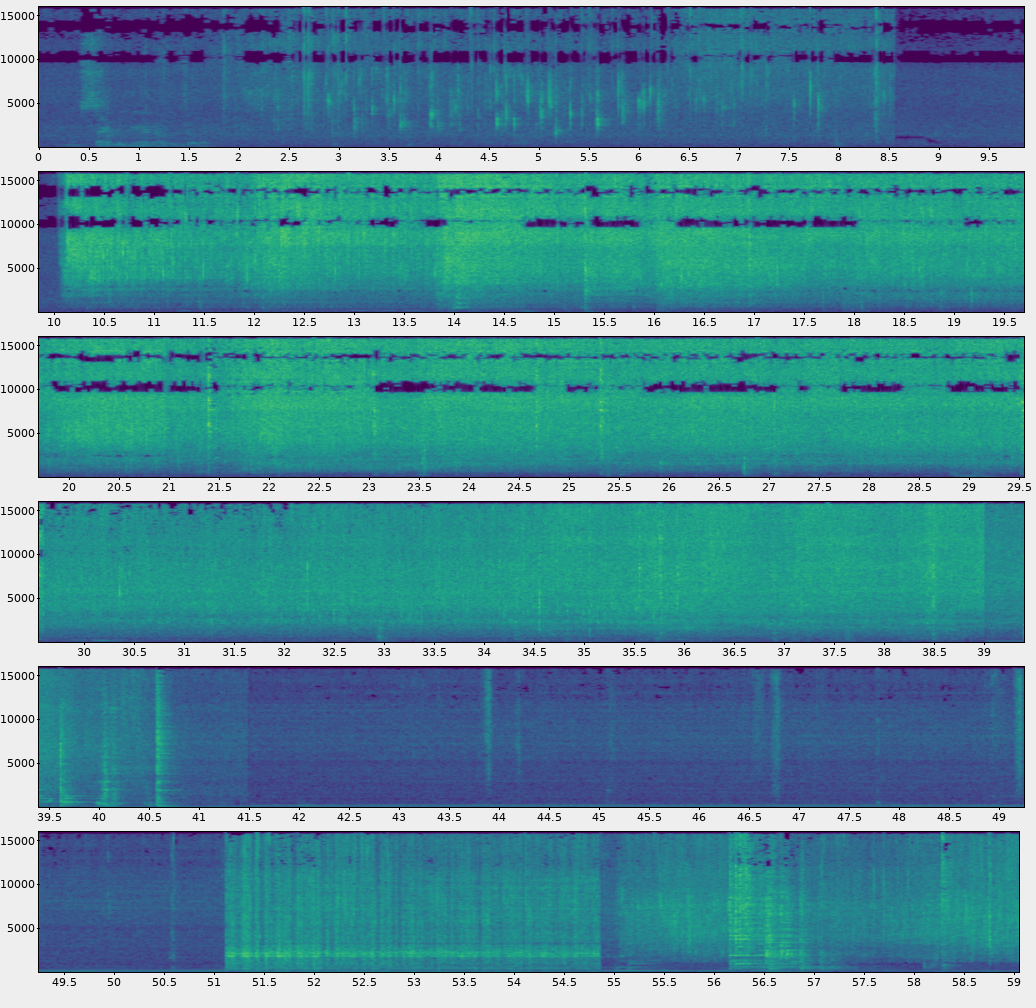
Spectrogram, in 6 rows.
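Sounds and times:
chicken sizzling in hot oil: 0:10.1 - 0:39.2.

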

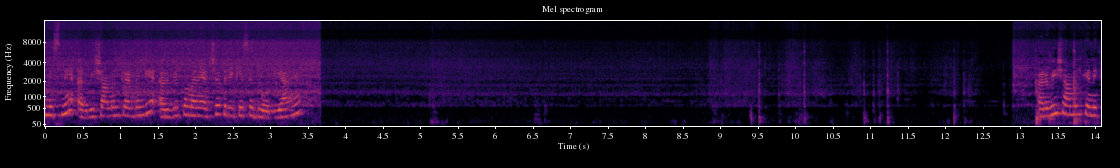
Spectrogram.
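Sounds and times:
meat sizzling in hot oil: 0:00.0 - 0:14.0
wooden spoon knocking on metal pot: 0:13.2 - 0:14.0.

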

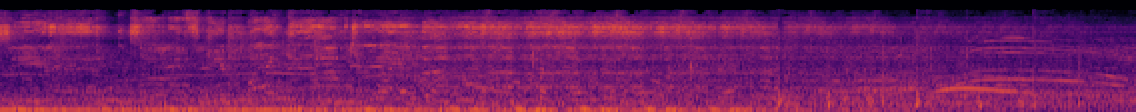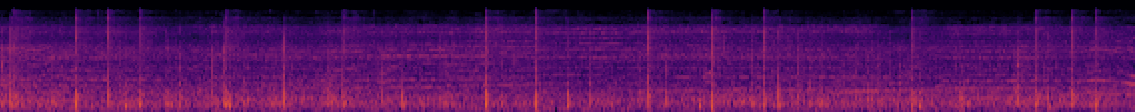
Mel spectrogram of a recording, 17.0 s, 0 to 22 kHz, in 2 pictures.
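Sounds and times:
fireworks popping and crackling: 0:02.0 - 0:17.0
falling firework whistle: 0:06.1 - 0:08.9.

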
